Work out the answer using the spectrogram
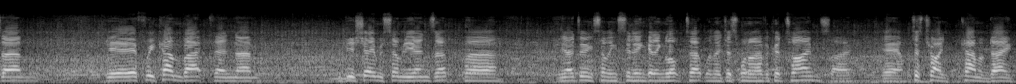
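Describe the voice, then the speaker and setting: A man with a New Zealand accent, a police officer talking casually and matily outdoors amid street noise. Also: high-pitched. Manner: matey, plain-spoken. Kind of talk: casual, unscripted on-the-job talk. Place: on patrol outdoors and by car. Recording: noisy outdoor street and vehicle sound.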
